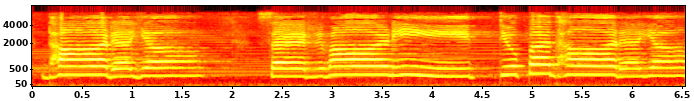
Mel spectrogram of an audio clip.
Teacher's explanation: ಧಾ ಮಹಾಪ್ರಾಣ ದೀರ್ಘ, ಚರಣದ ಕೊನೆಗೆ ಯ ಇದೆ, ಯಾ ಇಲ್ಲ, ಯ ಎಂದು ಬರಬೇಕು.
